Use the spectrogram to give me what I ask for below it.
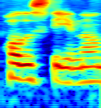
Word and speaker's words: Palestina: The first song is called Bandiera Rosa, and the second song is called Free Palestina. Am I saying that right? – Palestina. That's Palestine in the region.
